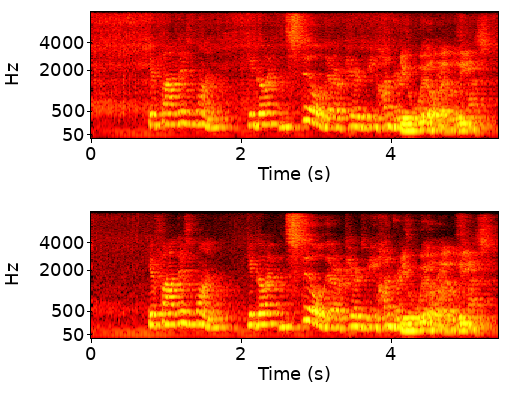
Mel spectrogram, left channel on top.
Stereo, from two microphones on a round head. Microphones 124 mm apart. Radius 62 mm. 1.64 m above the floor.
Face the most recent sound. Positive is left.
turn(degrees=50)  # may be behind; listen again after turning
